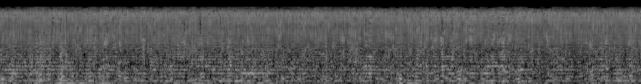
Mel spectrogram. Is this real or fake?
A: fake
